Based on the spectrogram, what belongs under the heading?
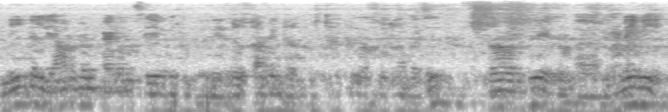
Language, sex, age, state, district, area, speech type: Tamil, male, 30-45, Tamil Nadu, Pudukkottai, rural, spontaneous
